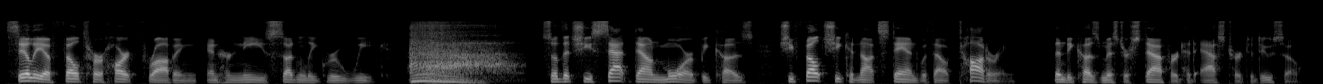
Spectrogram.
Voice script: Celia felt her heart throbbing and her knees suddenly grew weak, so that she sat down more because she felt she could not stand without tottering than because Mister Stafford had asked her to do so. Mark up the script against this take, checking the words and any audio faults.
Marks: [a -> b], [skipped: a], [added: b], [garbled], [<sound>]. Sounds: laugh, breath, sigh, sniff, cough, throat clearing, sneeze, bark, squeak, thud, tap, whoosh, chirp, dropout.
Celia felt her heart throbbing and her knees suddenly grew weak, [sigh] so that she sat down more because she felt she could not stand without tottering than because Mister Stafford had asked her to do so.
